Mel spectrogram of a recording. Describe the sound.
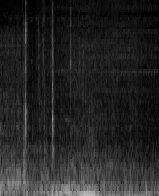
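A van's engine starts and drives off in a stormy wind, a four-wheel-drive vehicle. The low engine rumble runs steadily throughout, with a few short sharp clicks near the start.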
